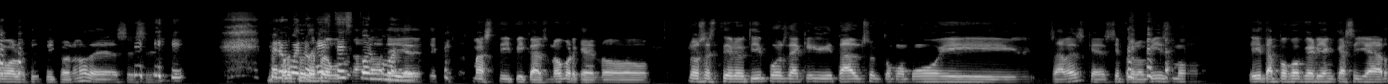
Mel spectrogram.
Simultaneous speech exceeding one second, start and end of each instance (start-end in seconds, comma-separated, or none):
2.7-4.3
